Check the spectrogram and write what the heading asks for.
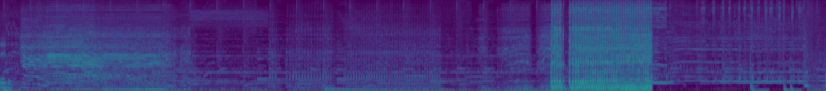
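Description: Background music with a melody, then one loud burst of about a second and a half from a Ryobi cordless impact driver running a screw in.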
